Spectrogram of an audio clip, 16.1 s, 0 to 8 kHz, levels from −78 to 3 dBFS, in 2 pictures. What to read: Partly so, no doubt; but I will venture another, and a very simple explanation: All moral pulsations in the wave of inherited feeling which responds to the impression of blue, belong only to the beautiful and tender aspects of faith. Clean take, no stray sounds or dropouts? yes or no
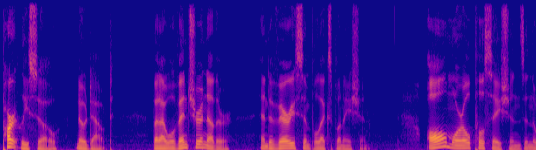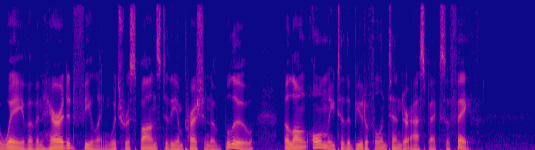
yes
